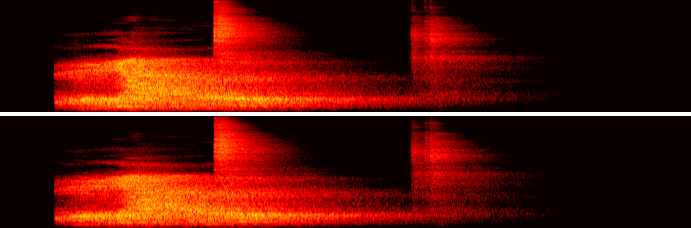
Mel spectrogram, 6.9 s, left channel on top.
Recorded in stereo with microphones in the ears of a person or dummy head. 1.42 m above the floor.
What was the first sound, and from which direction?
A scream, 35° left (ahead or behind).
